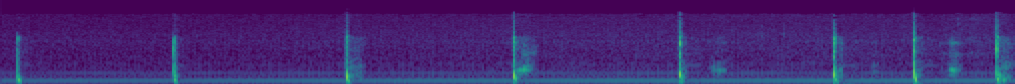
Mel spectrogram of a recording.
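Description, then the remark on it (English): A caller taps out a song's rhythm on a phone for a call-in game to win tickets: about ten sharp, clicky knocks in an uneven, musical pattern over a steady low electrical hum, with no talking. “All right, this is Tap It for Tickets, where guys call in and tap it on the phone for tickets.”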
